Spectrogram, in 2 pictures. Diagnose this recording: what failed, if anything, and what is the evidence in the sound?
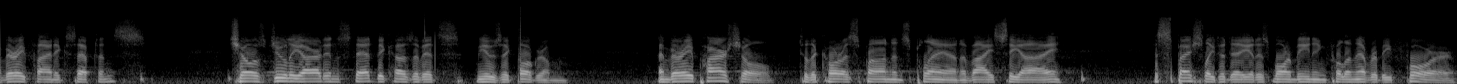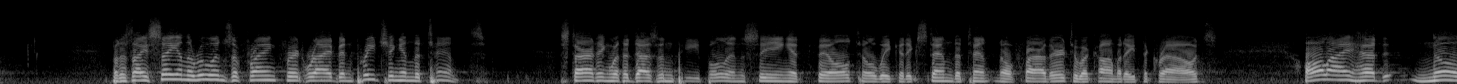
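A loud pop, in fact a pair of sharp pops in quick succession, lands between 4.25 and 4.37 s, standing a few decibels above the surrounding sound, which carries on underneath without a break. The likely cause is a brief voltage step or pulse entering the chain, whether from a plug, a switch, a static discharge or a driver glitch, which the following circuitry shaped into a short, percussive transient rather than a dropout.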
